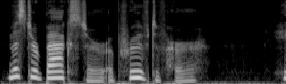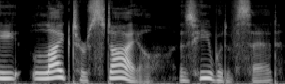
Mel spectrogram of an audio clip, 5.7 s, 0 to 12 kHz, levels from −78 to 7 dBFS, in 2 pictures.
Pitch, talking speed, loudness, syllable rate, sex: 200 Hz, 145 wpm, -17 LUFS, 4.1 syllables/s, female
